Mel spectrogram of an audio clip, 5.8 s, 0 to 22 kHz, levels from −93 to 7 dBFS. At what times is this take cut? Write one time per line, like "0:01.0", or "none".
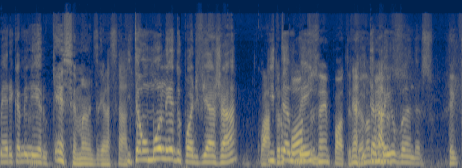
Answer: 0:02.3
